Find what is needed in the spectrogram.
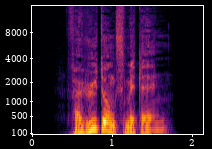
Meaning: dative plural of Verhütungsmittel
- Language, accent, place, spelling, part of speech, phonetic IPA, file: German, Germany, Berlin, Verhütungsmitteln, noun, [fɛɐ̯ˈhyːtʊŋsˌmɪtl̩n], De-Verhütungsmitteln.ogg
